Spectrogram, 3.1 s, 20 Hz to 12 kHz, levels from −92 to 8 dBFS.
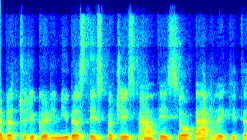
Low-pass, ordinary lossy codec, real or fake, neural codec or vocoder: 10.8 kHz; Opus, 32 kbps; fake; codec, 16 kHz in and 24 kHz out, 0.8 kbps, FocalCodec, streaming, 65536 codes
